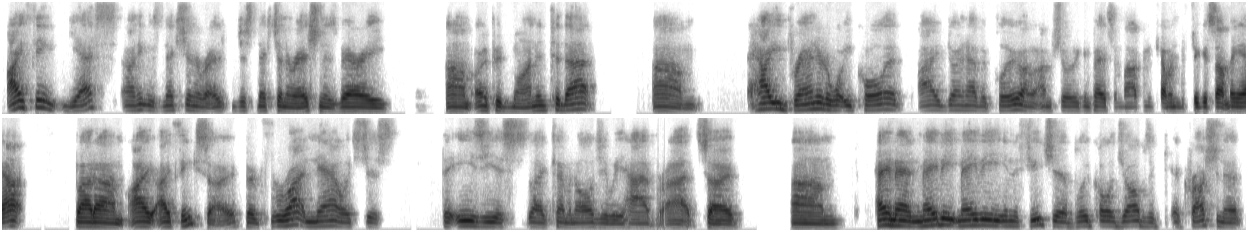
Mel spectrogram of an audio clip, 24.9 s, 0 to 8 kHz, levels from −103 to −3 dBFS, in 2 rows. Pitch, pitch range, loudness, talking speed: 115 Hz, 105-130 Hz, -24 LUFS, 190 wpm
